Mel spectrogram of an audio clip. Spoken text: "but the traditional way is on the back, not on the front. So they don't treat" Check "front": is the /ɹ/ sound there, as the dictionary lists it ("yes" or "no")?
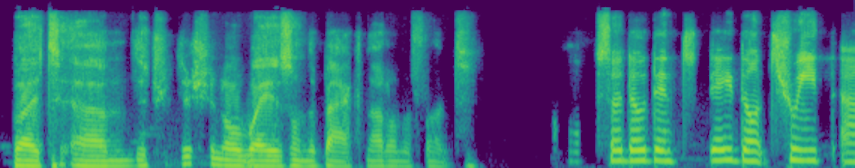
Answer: yes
